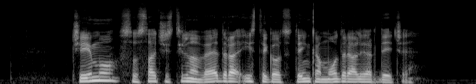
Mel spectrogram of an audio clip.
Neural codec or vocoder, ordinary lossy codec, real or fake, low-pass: vocoder, 44.1 kHz, 128 mel bands every 512 samples, BigVGAN v2; none; fake; 19.8 kHz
